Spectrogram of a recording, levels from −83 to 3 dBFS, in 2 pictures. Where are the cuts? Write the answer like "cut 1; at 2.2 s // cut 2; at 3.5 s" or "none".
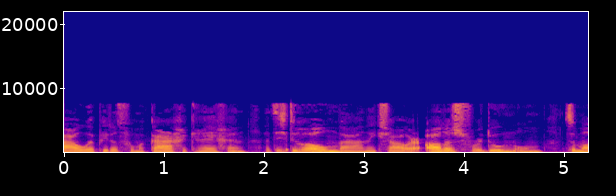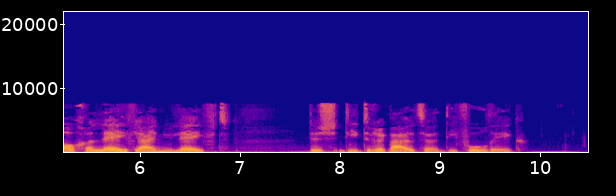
cut 1; at 1.9 s // cut 2; at 2.2 s // cut 3; at 4.9 s // cut 4; at 5.9 s // cut 5; at 8.5 s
